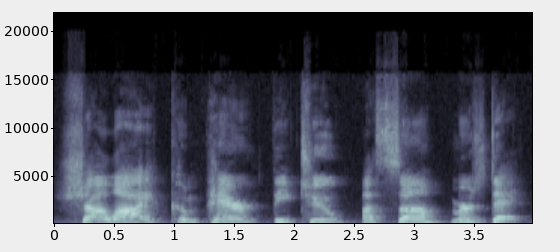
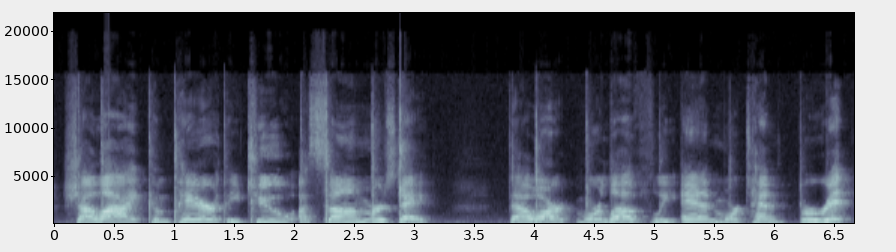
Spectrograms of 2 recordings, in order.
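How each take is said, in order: First: Shall I compare thee to a summer's day said slowly with each iamb's second syllable leaned on; slow, deliberate beat-by-beat reading; scanned slowly. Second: Gentle reading of the sonnet, no beats pushed; recited verse. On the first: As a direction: count out the beats, stressing I, -pare, to, sum-, day. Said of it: "So it is five iambs". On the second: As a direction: read the sonnet line in a slow, even recital. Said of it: "That's iambic pentameter". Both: Shown as a demonstration.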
